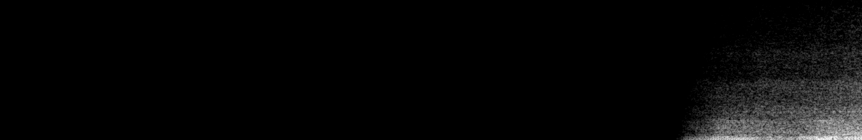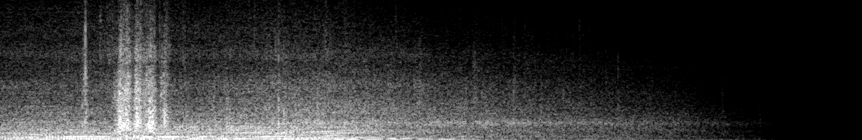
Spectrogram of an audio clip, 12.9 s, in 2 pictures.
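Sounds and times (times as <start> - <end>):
car engine revving past: 5.2 - 11.6.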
